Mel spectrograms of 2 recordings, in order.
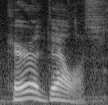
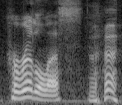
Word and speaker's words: Corydalis: Now you say it your pronunciation. Caradellis. And I call it Corydalis, and my friend calls it Corydalis. Okay, Corydalis. But that's the way it's spelled, is Corydalis.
